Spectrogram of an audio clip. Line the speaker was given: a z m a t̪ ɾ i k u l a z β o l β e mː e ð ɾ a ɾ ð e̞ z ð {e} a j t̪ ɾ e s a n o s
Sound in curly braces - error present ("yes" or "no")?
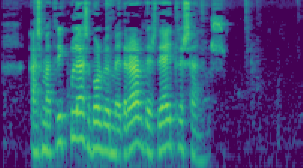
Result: no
